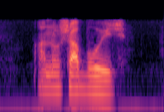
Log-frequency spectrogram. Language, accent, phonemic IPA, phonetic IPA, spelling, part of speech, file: Armenian, Eastern Armenian, /ɑnuʃɑˈbujɾ/, [ɑnuʃɑbújɾ], անուշաբույր, adjective, Hy-անուշաբույր.ogg
- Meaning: fragrant, sweet-smelling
